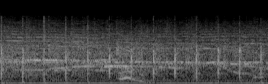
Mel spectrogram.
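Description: A small group claps together in a steady, fairly rhythmic burst of applause that stays at an even level throughout, with some murmuring and other background sound mixed underneath.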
